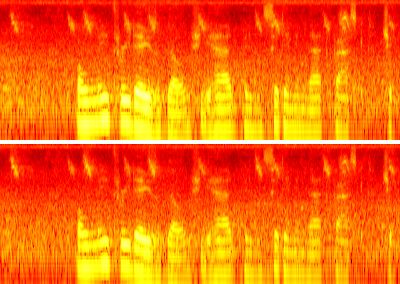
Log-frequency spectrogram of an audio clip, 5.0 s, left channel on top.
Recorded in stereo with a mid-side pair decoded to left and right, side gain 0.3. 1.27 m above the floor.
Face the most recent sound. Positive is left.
turn(degrees=35)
